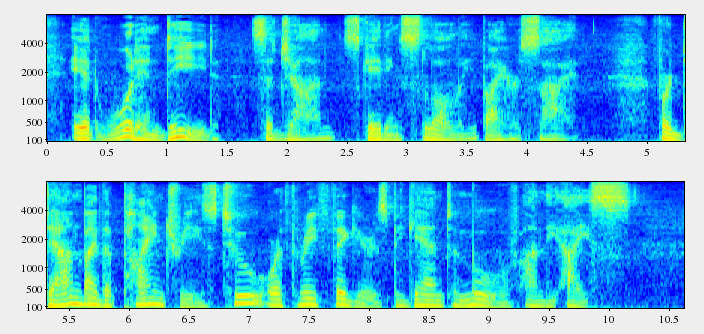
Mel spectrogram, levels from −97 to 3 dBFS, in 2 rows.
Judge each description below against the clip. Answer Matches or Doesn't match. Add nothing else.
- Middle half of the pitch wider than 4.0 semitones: Matches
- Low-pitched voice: Matches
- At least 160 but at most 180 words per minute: Doesn't match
